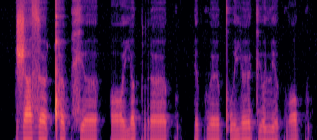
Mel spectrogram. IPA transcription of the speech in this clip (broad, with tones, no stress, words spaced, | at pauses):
ʒa˦zœ˦˨ ǃʰœ˦kʷxʲəː˧ | ɔː˨ jœ˦kʷrœː˧kʷ | ɪ˧kʷøː˧ kʷʼɪ˧jøː˦kʲo˨ lʲəː˨kʷɔ˦kʷ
